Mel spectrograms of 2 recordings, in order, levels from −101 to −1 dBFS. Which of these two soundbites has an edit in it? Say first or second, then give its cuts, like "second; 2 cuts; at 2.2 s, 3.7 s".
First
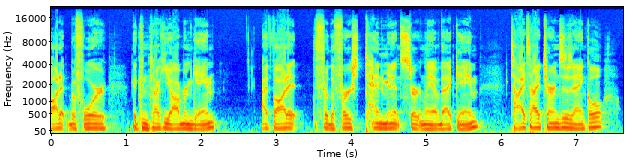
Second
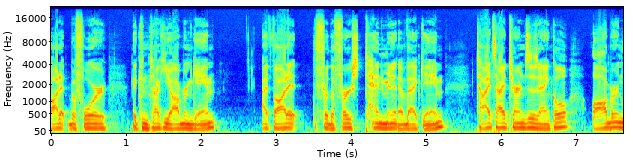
second; 1 cut; at 4.6 s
